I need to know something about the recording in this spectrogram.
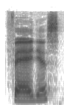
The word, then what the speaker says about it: férias: exemplo as palavras Lúcia férias e Paraíba né Lúcia Lúcia são duas sílabas então o look é a penúltima é mais forte a palavra férias o fé penúltima sílaba mais forte para Riba we sozinho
